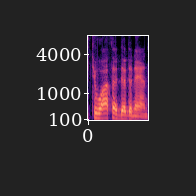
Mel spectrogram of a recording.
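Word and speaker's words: Tuatha Dé Danann: The Tuatha De Danann.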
